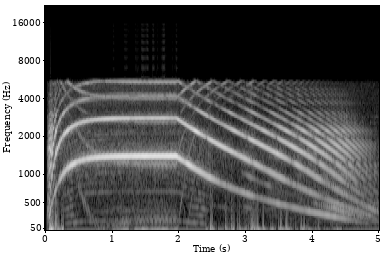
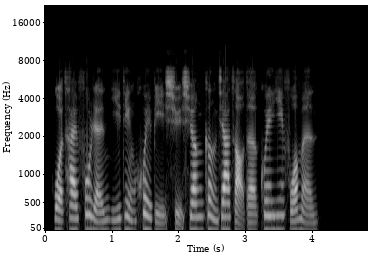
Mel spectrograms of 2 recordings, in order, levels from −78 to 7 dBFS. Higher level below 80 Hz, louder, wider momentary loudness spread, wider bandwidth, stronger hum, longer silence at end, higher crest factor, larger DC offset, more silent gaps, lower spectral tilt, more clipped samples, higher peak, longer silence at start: first, -40 dBFS vs -60 dBFS; first, -7 LUFS vs -24 LUFS; about the same, 11 LU vs 12 LU; second, 6 kHz vs 10 kHz; neither; second, 0.05 s vs 0.7 s; second, 10 dB vs 22 dB; second, under 0.1% vs 0.5%; neither; about the same, -2.5 dB/octave vs -3.5 dB/octave; first, 0.1% vs under 0.1%; first, 0 dBFS vs -4 dBFS; about the same, 0.05 s vs 0.05 s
